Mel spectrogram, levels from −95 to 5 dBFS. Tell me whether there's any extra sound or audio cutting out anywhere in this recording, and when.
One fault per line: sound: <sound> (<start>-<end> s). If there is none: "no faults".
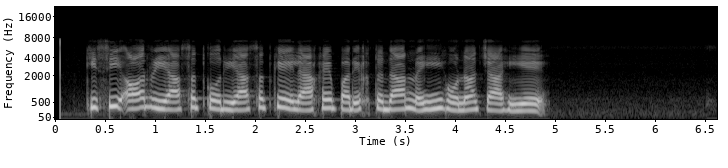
no faults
